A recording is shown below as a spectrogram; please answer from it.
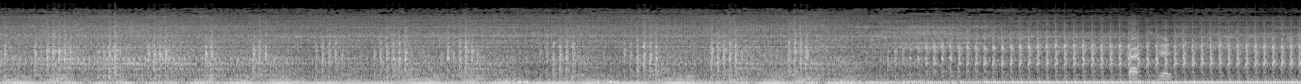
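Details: Renault 25 engine running loudly with sharp, irregular knocking about twice a second; source of the knock not yet pinned down.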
